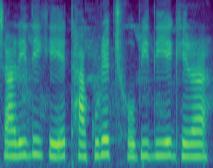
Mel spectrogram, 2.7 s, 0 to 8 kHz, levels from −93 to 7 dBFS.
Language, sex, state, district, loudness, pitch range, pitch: Bengali, female, West Bengal, Alipurduar, -18 LUFS, 225-245 Hz, 230 Hz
